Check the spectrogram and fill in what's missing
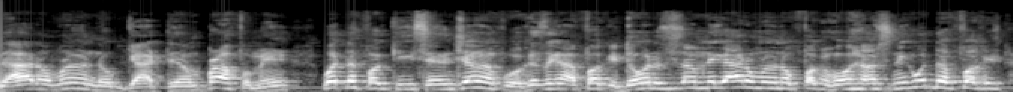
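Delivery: high, fast, heated rant; rising to a furious, high-pitched protest; getting mad. Retold or imitated. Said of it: "and I start getting fucking mad".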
